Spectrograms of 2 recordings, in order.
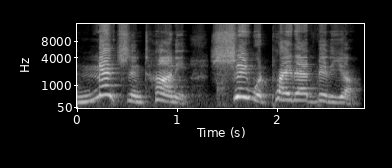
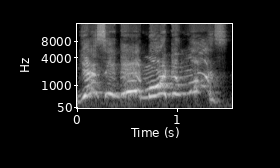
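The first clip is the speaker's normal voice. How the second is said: excited yes; 12 semitones higher, faster than usual. Real, not acted. Streamer confirming to chat he shouted her out, excited. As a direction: burst out confirming it.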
